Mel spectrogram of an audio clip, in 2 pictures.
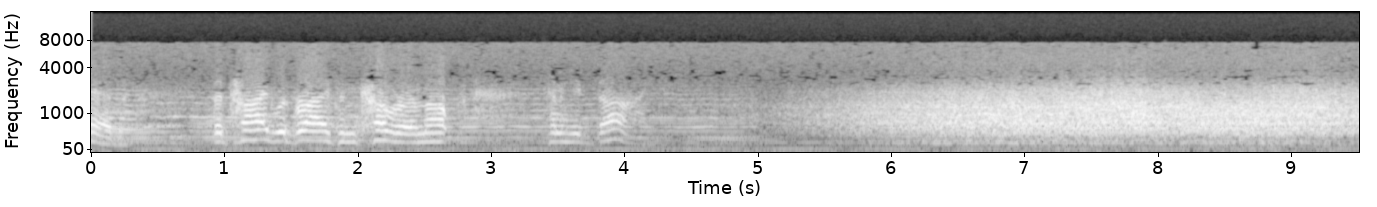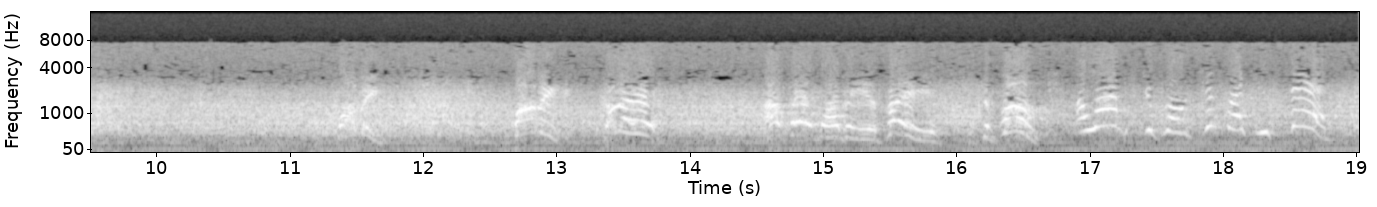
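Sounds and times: surf wave rushing: 5.1 - 19.0.

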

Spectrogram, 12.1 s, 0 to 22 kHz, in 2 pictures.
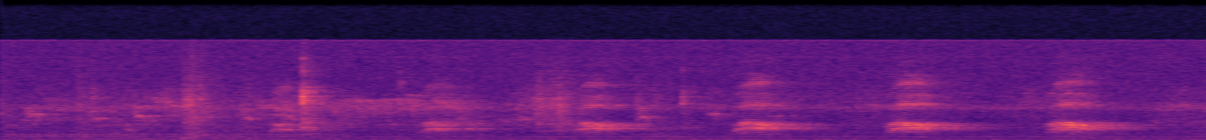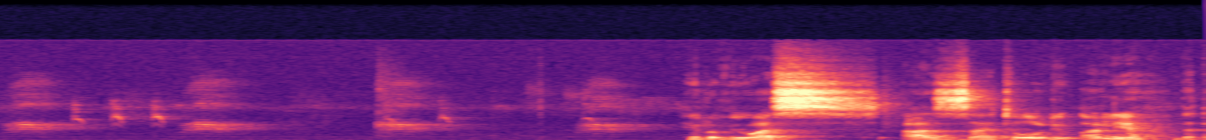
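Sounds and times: bird calling faintly: 0.0 - 9.5.

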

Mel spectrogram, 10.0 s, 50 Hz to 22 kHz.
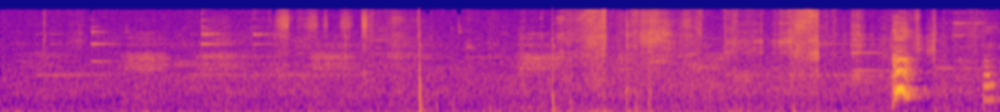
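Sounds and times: dog barking: 8.9 - 9.2
dog yelp: 8.9 - 10.0.

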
